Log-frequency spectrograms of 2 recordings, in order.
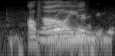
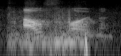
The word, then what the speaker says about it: Aufräumen: Aufräumen. Aufräumen. Aufräumen. Okay, let's check. Aufräumen. Aufräumen. The stress is on Aufräumen.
